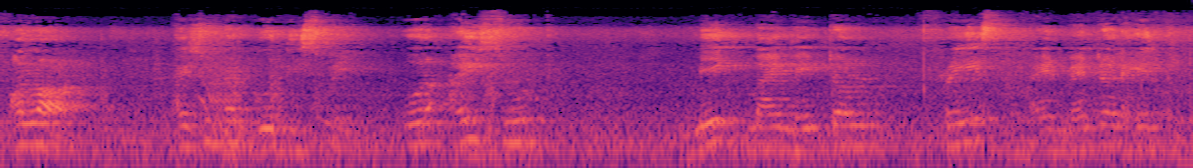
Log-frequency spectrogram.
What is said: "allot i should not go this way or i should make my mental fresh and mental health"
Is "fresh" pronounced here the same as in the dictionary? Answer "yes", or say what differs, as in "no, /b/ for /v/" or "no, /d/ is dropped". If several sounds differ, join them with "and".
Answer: no, /s/ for /ʃ/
